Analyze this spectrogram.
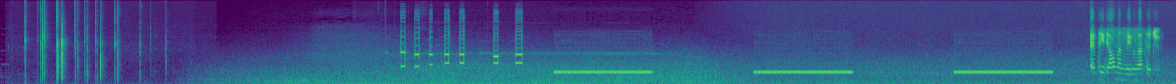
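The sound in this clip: An outgoing phone call: a few clicks, then a quick run of touch-tone keypad beeps, followed by three long, steady ringing tones separated by pauses over a low hum. A short burst of sound closes the call.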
